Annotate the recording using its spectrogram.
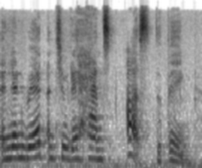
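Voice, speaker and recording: With noticeable background noise, a woman speaks in a high voice with a Thai accent at a fairly slow pace. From Thailand. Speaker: community activist. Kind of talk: panel discussion. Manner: animated.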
